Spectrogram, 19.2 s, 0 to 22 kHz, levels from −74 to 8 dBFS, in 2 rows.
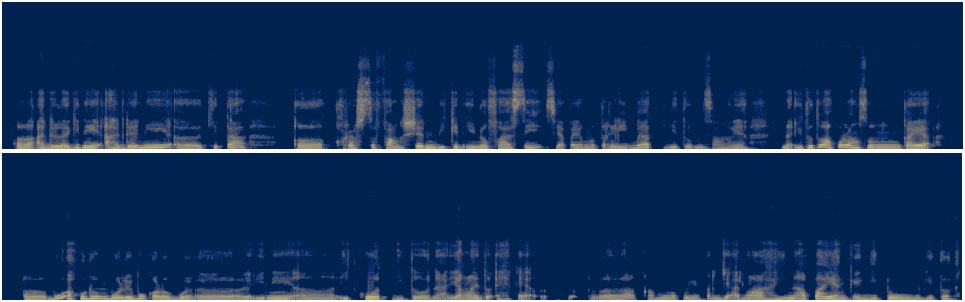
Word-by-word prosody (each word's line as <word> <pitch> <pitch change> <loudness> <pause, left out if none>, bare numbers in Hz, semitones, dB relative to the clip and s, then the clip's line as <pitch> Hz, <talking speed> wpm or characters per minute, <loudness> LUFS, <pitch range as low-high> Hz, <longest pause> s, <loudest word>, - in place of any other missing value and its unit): eee, 190 -1 +3
ada 175 -1 +1
lagi 180 +5 +3
nih 265 -1 +6
ada 190 +2 -1
nih, 305 +3 +5
eee, 205 -3 -1
kita, 255 +8 -1 0.5
eee, 185 -2 +1
cross 200 - -2
the - - -6
function 225 +5 +2
bikin 190 +2 -2
inovasi 200 +5 -1
siapa 225 -2 -4
yang 230 -2 -5
mau 215 - -11
terlibat 205 +5 -2
gitu 165 -1 -7
misalnya, 155 0 -8 0.4
nah 175 - -1
itu 215 +6 -1
tuh 345 - +5
aku 280 +5 +1
langsung 240 -6 +2
kayak, 205 -1 +5 0.6
eee, 195 -1 +1
"Bu - - +4
aku 260 +6 +3
dong 285 -1 +5
boleh 225 +2 +6
bu 270 - +2
kalau" 200 -2 +3
bo 195 +1 +1
eee, 190 0 -1
"ini," 240 +6 +2
eee, 180 -1 -5 0.2
"ikut 260 0 +4
gitu" 155 +2 -3
nah 160 - -6
yang 175 -1 0
lain 215 +2 0
tuh, - - -2
eh, 205 -2 -9
kayak, 355 0 -6 0.6
eee, 175 -3 -4 0.2
kamu 185 +3 -7 0.2
gak - - -40
punya 170 -2 -4
kerjaan 175 +3 -3
lain 180 -1 0
apa 240 +4 +2
yang 160 - +4
kayak 155 0 -3
gitu 160 -3 0
gitu. 160 0 -4
195 Hz, 175 wpm, -22 LUFS, 180-235 Hz, 0.6 s, nih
